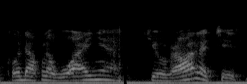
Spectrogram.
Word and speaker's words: urologist: đọc là Why nha urologist Nhấn cái âm thứ hai phải không các anh chị urologist Ok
